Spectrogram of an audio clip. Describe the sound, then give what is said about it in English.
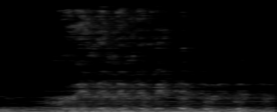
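A big, strong-willed horse near a stable in the rain neighs loudly, one long whinny with a breathy, shuddering edge that fills the moment and fades slightly at the end. “We don't want it to feel outnumbered or a threat, because these horses don't run.”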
